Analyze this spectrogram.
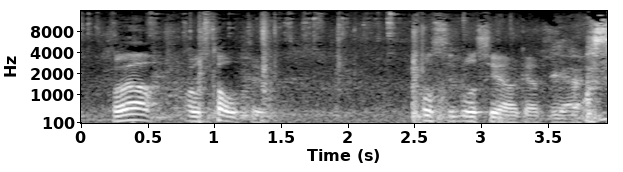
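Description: Footsteps thump on a wooden porch.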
